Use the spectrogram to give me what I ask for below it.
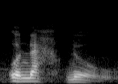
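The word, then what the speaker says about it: אנחנו: The first common plural, which translates we, is pronounced onachnu. Notice two things about the spelling of this pronoun. First, notice that it is spelled with a het. And secondly, notice that that is a silent schwa beneath the het. Once again, its pronunciation is onachnu.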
